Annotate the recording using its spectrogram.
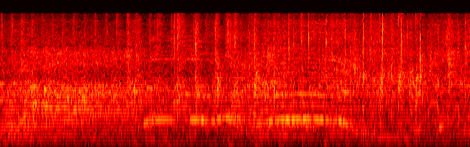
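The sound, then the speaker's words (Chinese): An audience applauds steadily throughout, a dense, even wash of clapping that holds its loudness, with a faint voice drawn out over it partway through. “你听听掌声，听听掌声。”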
